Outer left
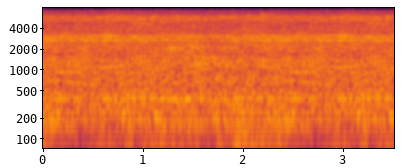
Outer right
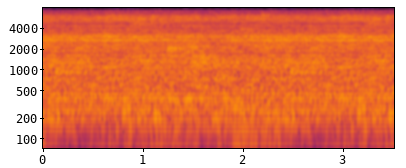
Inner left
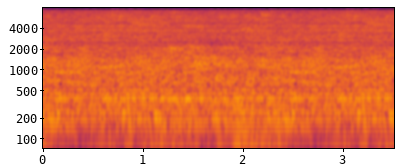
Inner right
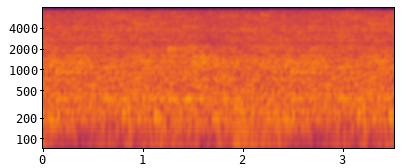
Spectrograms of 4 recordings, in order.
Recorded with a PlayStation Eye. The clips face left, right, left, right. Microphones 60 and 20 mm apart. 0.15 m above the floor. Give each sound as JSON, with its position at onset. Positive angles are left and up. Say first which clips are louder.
{"t": 0.0, "sound": "running water", "louder": "even, even", "side_deg": -60, "distance_m": 1.4}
